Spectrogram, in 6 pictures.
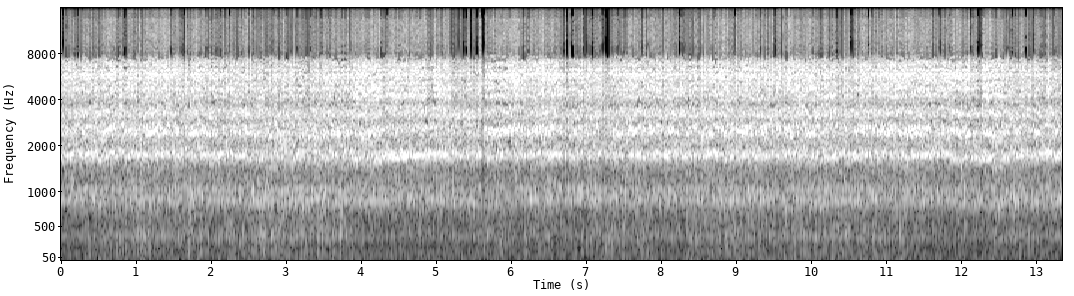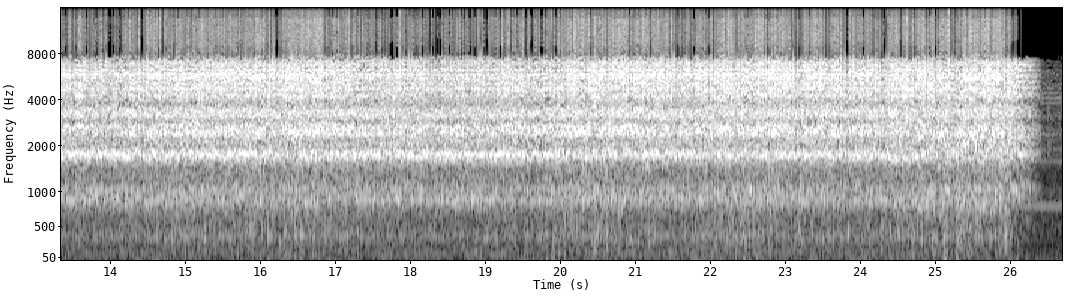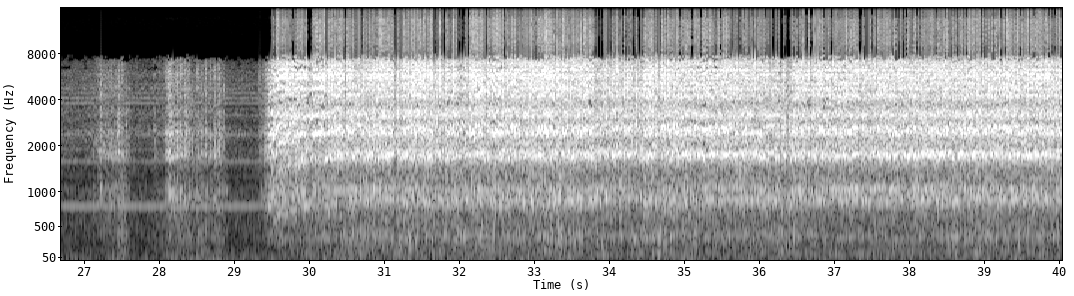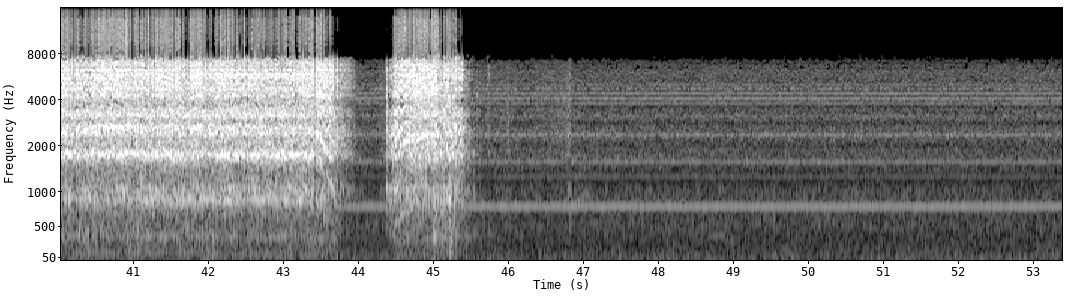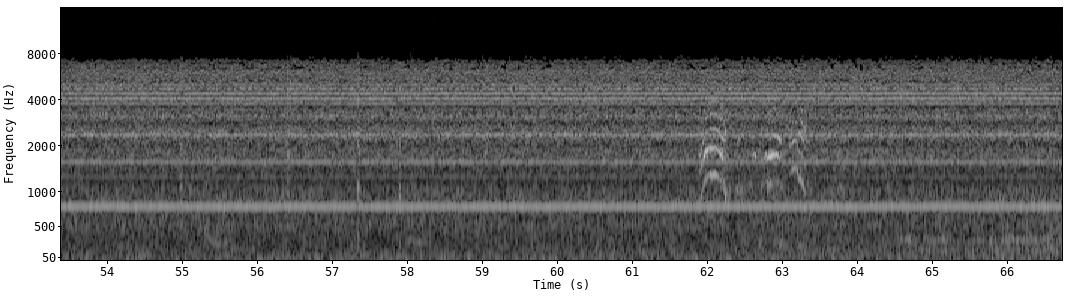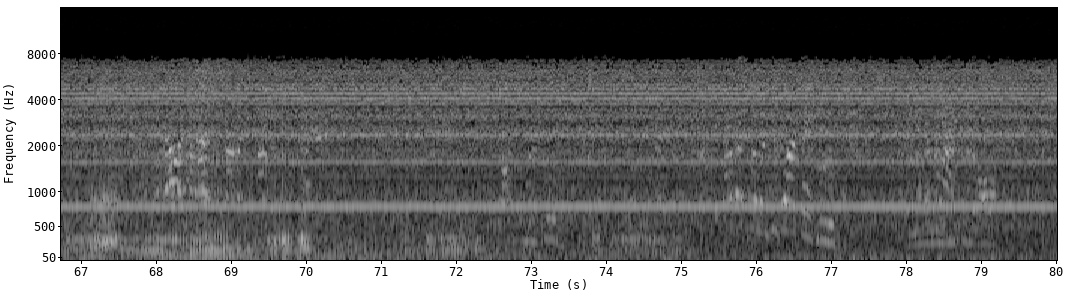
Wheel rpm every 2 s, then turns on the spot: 240, 220, 230, 230, 230, 230, 230, 240, 240, 230, 230, 230, 210, 20, 60, 230, 240, 230, 230, 230, 240, 190, 90, 0, 0, 0, 0, 0, 0, 0, 0, 0, 0, 0, 0, 0, 0, 0, 0, 0.
26-28 44-46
